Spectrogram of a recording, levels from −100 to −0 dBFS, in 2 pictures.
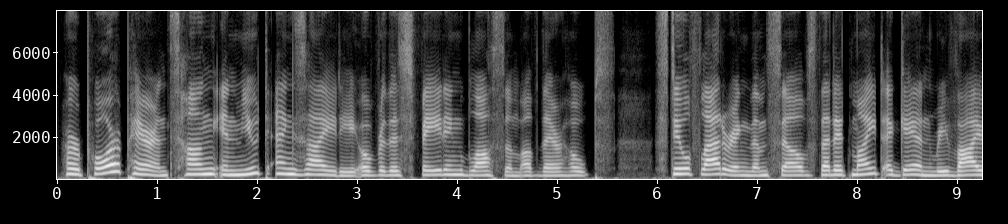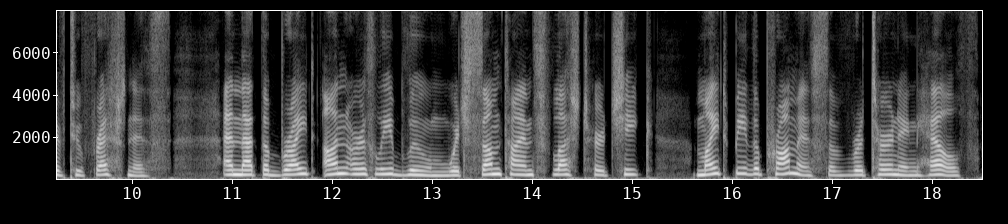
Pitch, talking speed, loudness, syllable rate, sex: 215 Hz, 135 wpm, -18 LUFS, 4.0 syllables/s, female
